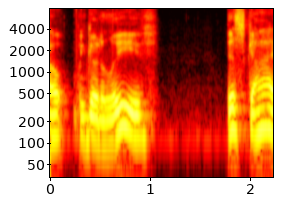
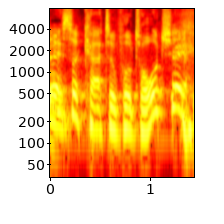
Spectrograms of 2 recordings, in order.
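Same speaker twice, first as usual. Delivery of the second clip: put-on light Irish accent, higher pitch; 7 semitones higher than usual. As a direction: try a quick Irish accent. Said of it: "like, an Irish accent?".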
